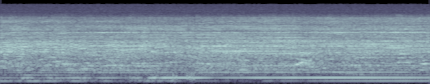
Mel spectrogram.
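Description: A sustained low drone from the band's amplifiers, holding steady and swelling about one and a half seconds in, over crowd noise, as the guitar strumming has just stopped.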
